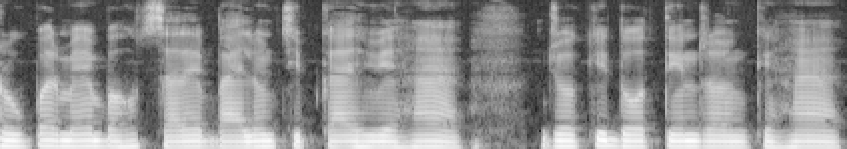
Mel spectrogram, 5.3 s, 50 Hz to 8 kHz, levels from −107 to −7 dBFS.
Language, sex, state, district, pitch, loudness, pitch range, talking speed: Hindi, male, Jharkhand, Palamu, 110 Hz, -14 LUFS, 110-115 Hz, 170 wpm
